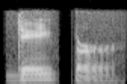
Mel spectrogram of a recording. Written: gaper

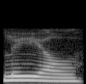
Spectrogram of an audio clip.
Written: Lisle

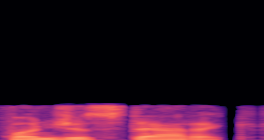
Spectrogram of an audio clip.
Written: fungistatic

